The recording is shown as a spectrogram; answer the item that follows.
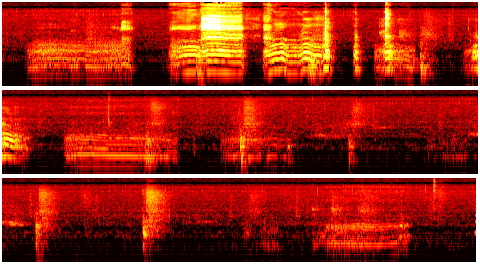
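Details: Shiba Inu puppy making funny noises: a run of warbling, wavering whines and grumbles with rising and falling pitch in bursts over the first half, then shorter scattered yelps and a final drawn-out whine.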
